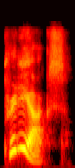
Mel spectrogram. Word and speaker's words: Prideaux: No, but I do remember in the fourth grade, my fourth grade teacher telling me I was pronouncing my name wrong. It was Prideaux. And I was like, no, it isn't. I really don't think that's right.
